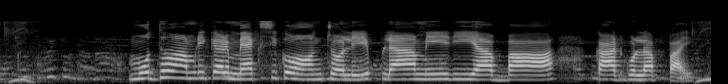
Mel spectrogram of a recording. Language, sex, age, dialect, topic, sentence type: Bengali, female, 31-35, Northern/Varendri, agriculture, statement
